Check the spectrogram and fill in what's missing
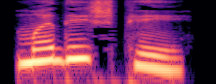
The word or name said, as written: ಮುದಿಷ್ಟ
